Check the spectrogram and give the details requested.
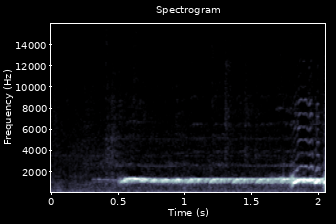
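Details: Zebra dove (perkutut) giving a steady, even cooing tone that swells louder, ending in the start of a quick pulsed phrase.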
